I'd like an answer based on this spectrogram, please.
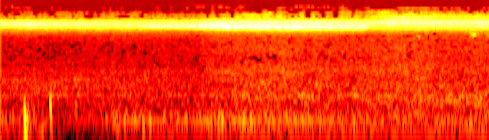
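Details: Summer cicadas at a park overlooking a dam in rural Japan near Tokyo, giving a steady, high, hissing drone that holds level throughout, with two faint low knocks at the start.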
